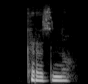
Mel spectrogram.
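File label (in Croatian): "krzno", Croatian; Mrežnik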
